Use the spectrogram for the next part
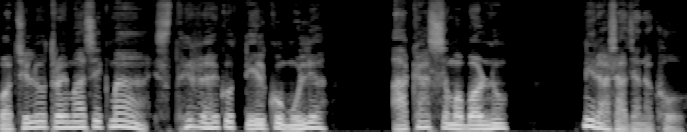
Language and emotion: Nepali, sad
